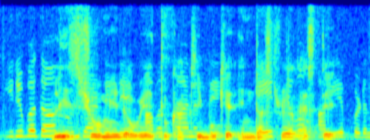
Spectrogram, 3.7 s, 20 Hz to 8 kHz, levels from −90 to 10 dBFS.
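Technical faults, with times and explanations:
No technical faults can be heard in this speech.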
